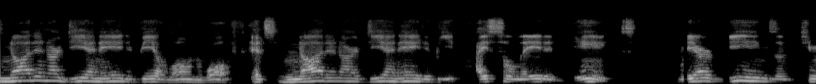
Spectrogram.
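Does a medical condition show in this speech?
No.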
